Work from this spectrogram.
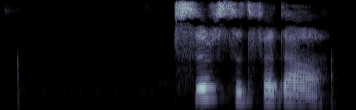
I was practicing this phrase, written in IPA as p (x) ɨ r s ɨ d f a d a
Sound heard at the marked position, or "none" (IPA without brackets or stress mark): s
